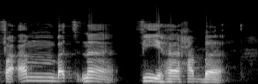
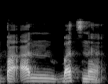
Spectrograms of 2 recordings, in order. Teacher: mengubah nun sakinah ataupun tanwin menjadi huruf mim. secara pelafalan bukan secara tulisan. Disertai dengan ikhfa dan gunah saat bertemu dengan ba. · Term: iqlab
